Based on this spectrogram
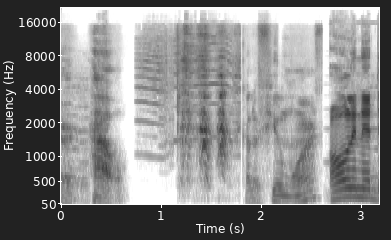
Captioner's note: laughs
